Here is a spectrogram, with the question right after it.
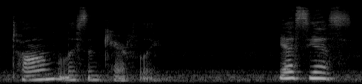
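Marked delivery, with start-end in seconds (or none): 2.8-3.5 high, eager cry; excited cry. Acted. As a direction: blurt it out excitedly. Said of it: "he cried".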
